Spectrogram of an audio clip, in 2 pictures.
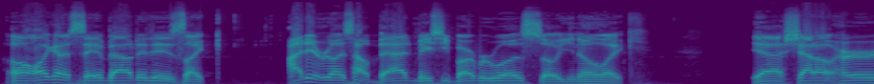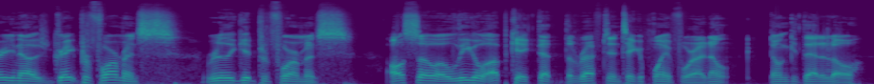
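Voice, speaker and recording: A young man talks through a fight card in a loose, opinionated ramble full of fillers and restarts. His voice is bright and crisp, with a smooth, clear tone. He is recorded close and dry. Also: fairly low pitch, a little fast, no echo. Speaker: MMA commentary vlogger. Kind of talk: casual fight reaction commentary.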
